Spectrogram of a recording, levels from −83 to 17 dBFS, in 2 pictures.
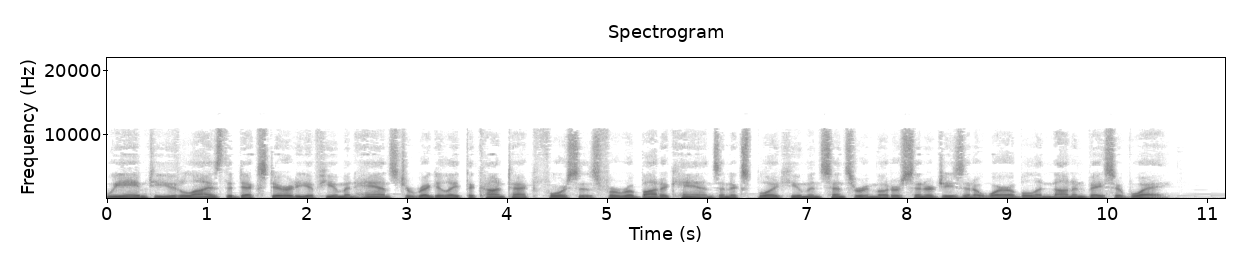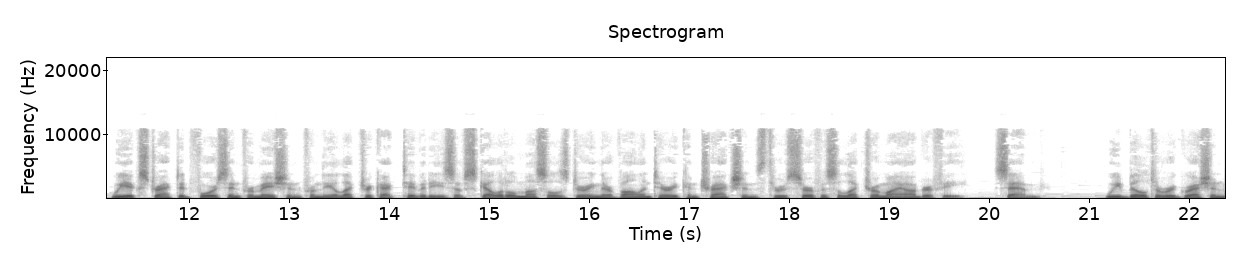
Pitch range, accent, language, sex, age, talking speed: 85-105 Hz, American, English, male, 50-69, 140 wpm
